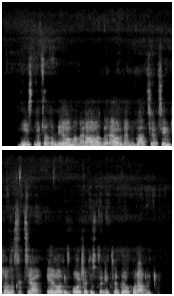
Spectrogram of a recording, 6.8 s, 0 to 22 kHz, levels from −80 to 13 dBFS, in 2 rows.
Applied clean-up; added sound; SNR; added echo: neural mask model Resemble Enhance denoiser.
